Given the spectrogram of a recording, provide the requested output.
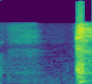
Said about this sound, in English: I still have my massive cough.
